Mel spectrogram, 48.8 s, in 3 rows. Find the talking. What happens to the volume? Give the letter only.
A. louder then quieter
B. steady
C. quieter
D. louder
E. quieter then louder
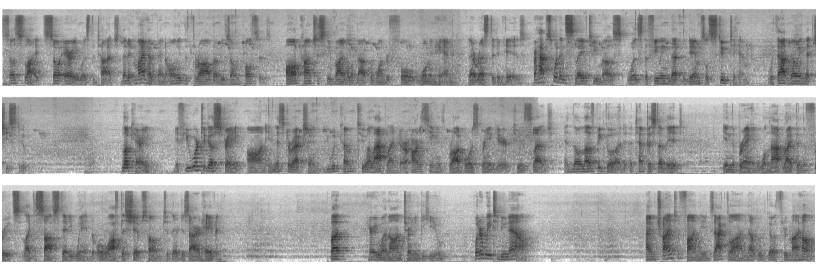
B.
